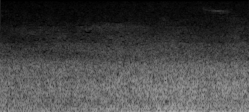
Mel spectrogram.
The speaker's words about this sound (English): actually just looking at the bus. This bus and this truck and this SUV passing by.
